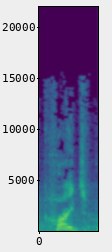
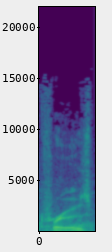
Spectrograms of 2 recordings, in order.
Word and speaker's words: Kreuz: Turns out these two brothers were the Kreutz brothers, spelled K-R-E-U-Z. Yeah, that may look like it's pronounced Cruz, but it's Kreutz. It's German. The two Kreutz brothers got in a beef with each other years ago, typical family squabble, and they split the business.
